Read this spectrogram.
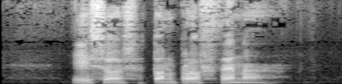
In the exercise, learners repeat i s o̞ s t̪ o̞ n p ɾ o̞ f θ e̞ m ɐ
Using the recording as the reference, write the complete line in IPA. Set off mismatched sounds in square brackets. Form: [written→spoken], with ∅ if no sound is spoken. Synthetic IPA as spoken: i s o̞ s t̪ o̞ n p ɾ o̞ f θ e̞ [m→n] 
